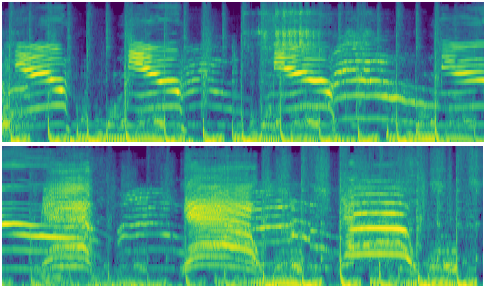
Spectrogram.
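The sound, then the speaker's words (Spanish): An angry cat yowls and meows over and over, loud, its drawn-out, wailing cries following one another almost without pause for the whole stretch. “De una gata enfurecida que no dejaba salir alguien de su casa.”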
